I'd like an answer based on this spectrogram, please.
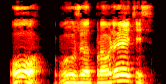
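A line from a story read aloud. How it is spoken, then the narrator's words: Exclaiming. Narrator (Russian): воскликнул Уимзи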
